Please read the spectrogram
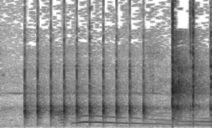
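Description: A few people clapping quickly and evenly, about eight claps a second, getting louder and rougher near the end. Partway through, a voice calls out in one long note that slides down in pitch.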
